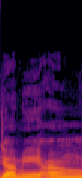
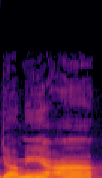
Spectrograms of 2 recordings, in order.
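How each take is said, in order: First: The word ends with a final n sound. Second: The word ends without a final n sound. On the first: The reader runs on into the next word. "kalau disambung ditanwinkan" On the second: The reader stops after this word. "jika antum waqaf di jami'an jangan ditanwinkan"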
